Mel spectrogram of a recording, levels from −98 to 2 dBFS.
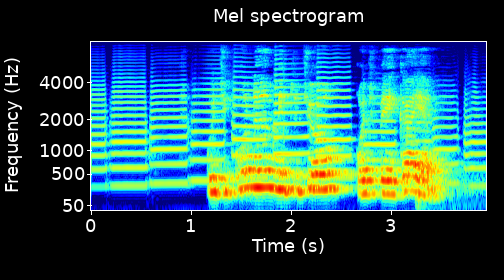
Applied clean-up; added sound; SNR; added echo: none; Trumpet; 14 dB; reverberation time 0.6 s.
